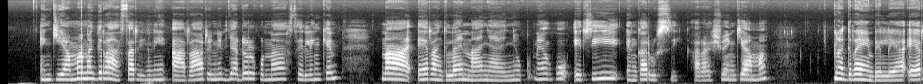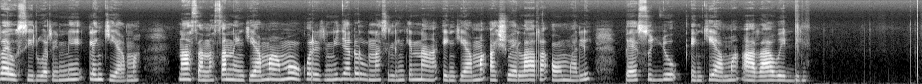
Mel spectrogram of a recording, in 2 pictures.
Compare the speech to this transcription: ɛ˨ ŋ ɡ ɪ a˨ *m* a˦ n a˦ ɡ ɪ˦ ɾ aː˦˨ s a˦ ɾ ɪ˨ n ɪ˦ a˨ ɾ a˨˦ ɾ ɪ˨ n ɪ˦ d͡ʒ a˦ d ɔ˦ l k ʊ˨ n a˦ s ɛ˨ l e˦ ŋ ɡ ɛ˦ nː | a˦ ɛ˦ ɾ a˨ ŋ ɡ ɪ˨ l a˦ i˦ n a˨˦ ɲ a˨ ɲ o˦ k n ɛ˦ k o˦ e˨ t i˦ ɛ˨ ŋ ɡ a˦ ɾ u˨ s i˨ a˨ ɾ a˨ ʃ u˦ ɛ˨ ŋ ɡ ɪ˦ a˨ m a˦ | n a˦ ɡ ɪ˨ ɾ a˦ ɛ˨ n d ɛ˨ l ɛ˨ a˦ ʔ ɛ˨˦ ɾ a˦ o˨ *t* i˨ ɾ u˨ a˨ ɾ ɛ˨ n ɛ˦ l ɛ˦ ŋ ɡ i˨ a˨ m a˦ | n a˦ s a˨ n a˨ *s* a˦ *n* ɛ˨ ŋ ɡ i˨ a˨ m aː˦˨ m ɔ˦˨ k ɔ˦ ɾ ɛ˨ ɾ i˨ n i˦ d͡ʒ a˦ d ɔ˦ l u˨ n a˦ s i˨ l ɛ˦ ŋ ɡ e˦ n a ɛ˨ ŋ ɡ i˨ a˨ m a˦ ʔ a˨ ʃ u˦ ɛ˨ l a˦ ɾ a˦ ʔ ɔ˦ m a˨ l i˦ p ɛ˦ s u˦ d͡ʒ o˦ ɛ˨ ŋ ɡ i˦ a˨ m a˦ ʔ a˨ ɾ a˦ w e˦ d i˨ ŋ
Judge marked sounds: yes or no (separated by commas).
yes, no, yes, yes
